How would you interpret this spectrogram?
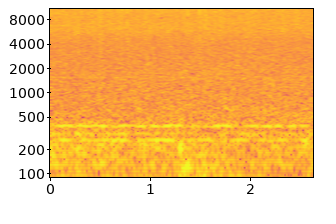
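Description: Heavy rain pours in a steady, dense hiss while a deep rumble of thunder swells briefly near the middle, then settles back under the downpour. No voices.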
